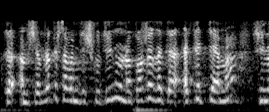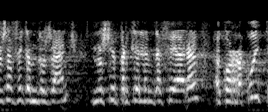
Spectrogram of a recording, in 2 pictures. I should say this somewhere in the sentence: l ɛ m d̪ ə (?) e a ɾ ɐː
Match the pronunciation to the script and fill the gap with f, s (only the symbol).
f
